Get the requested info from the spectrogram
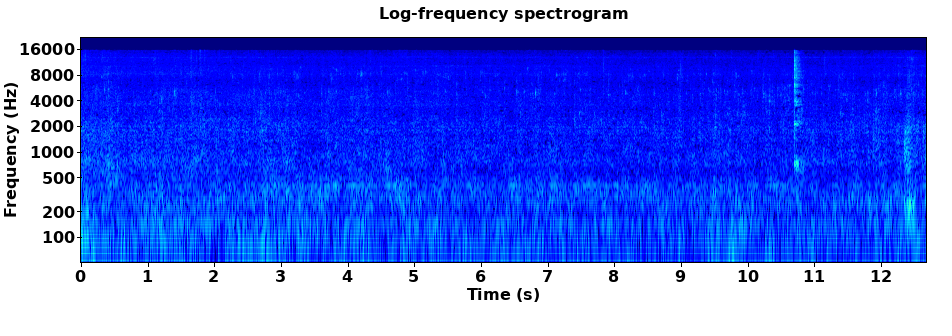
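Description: Faint steady sizzle of chicken frying in oil in a karahi as whisked yogurt is poured in over it. A short knock comes near the end.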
